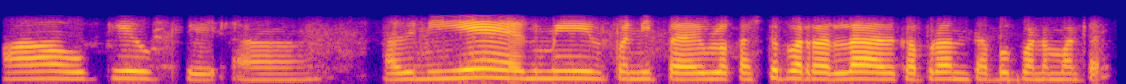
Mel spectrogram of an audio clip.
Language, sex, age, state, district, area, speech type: Tamil, female, 45-60, Tamil Nadu, Cuddalore, rural, conversation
